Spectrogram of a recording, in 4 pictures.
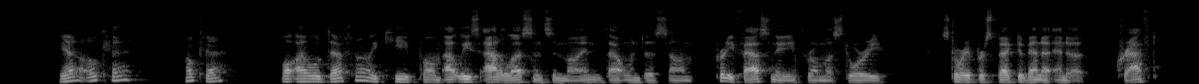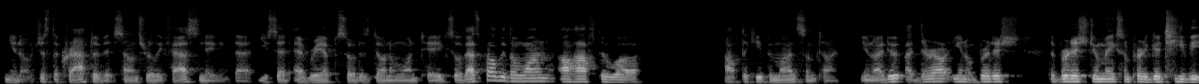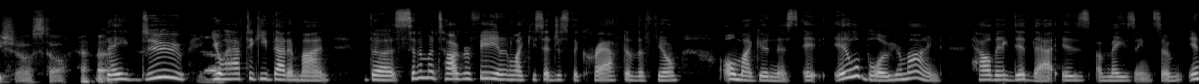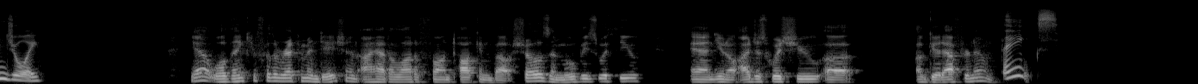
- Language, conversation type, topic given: English, unstructured, What is the most recent movie that genuinely caught you off guard, and what made it so surprising?
- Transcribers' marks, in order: laughing while speaking: "TV"; chuckle; distorted speech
